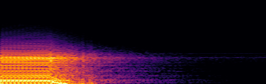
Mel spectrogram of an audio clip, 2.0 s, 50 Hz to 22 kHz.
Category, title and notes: Instrument samples > Synths / Electronic
1 shot sound sampled from a modular synth. gear used: diy benjolin from kweiwen kit, synthesis technology e440 and e520, other control systems....... percussive modular synth hit. throw these in a sampler or a daw and GET IT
